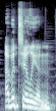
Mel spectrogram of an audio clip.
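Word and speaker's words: abutilon: you gonna name your burnt Beast oh muted abattillion you spell that a-b-u-t-i-l-o-n okay and then y it is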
